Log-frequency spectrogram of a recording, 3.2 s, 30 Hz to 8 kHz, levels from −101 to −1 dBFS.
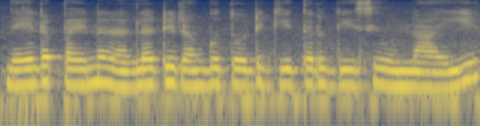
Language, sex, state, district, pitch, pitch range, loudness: Telugu, female, Telangana, Hyderabad, 190 Hz, 180-195 Hz, -15 LUFS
